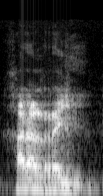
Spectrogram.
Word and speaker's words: Harald Reinl: Bueno, como es alemán, pero dentro de los nombres alemanes creo que no es muy difícil. Harald Reinl. – Harald Reinl.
